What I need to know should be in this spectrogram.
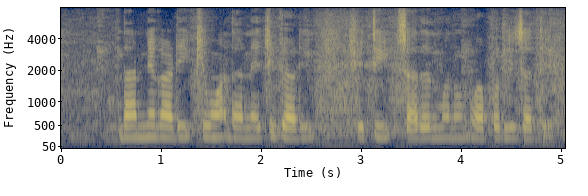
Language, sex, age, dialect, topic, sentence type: Marathi, female, 25-30, Standard Marathi, agriculture, statement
